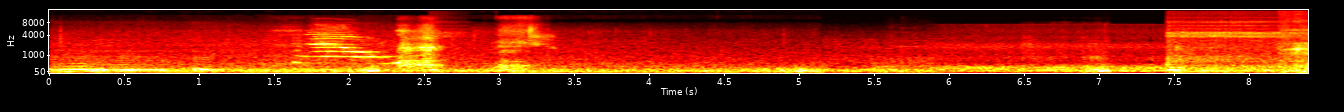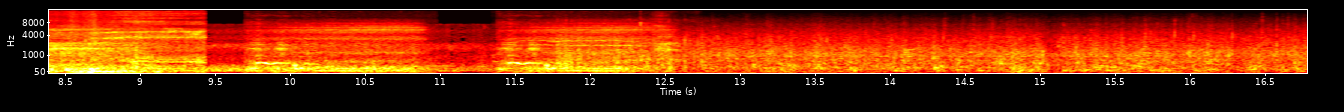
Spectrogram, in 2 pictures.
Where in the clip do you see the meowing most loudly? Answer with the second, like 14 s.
2 s.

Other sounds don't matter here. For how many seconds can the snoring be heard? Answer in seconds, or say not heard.
9 s.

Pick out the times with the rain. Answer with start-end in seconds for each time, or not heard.
0.0-16.7.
